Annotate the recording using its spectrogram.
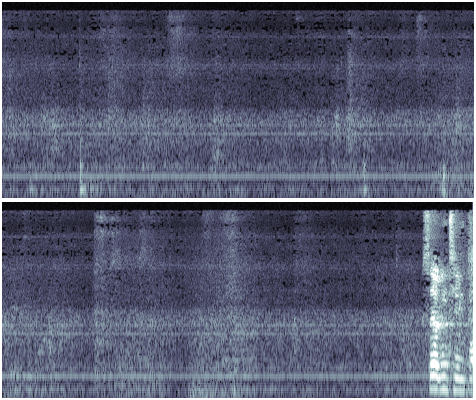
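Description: Metal parts click and clink as hands work on a machine.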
